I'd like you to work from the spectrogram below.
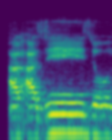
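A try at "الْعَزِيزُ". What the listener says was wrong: ঝাপ পেশ না, এটা দুইবার ঠিক আছে, শেষে একটু টানের মতো চলে আসলে আগের মতো, ওইভাবে করা যাবে না। ঝা পেশ ঝু স্পষ্ট। আল আজিজু। এটা তো ঝা, হরফ তো ঝাই। রজনা ঝা, এটা র ঝ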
